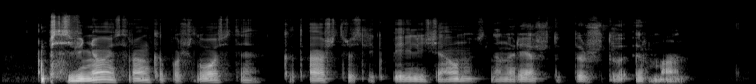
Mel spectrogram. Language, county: Lithuanian, Kaunas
